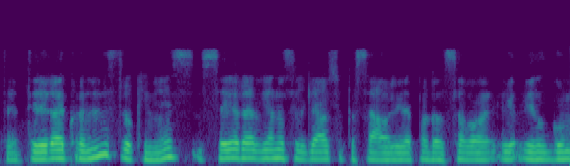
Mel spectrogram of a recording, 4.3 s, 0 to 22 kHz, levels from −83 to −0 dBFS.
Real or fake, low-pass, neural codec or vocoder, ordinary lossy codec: fake; 7.2 kHz; codec, 16 kHz, 2 kbps, FreqCodec, smaller model; MP3, 48 kbps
